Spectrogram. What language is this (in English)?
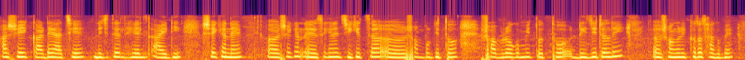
Bangla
